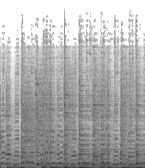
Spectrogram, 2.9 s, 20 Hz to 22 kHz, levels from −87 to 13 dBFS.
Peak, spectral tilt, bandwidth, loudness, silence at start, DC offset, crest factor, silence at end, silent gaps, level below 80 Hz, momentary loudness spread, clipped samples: -4 dBFS; -4.5 dB/octave; over 20 kHz; -15 LUFS; 0 s; under 0.1%; 10 dB; 0 s; none; -18 dBFS; 2 LU; under 0.1%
